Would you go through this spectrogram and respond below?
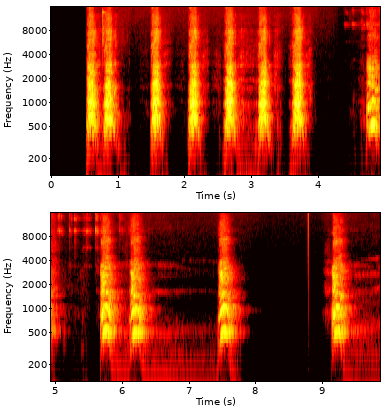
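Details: Steady dog barking: around fourteen short, clipped barks, evenly spaced in the first half, then slower with longer pauses and a small click near the end; otherwise silent.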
